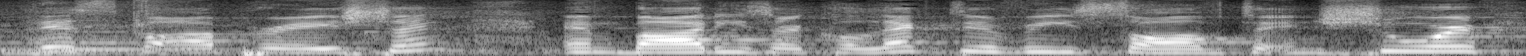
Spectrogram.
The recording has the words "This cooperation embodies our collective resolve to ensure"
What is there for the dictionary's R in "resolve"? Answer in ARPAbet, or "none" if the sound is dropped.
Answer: L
